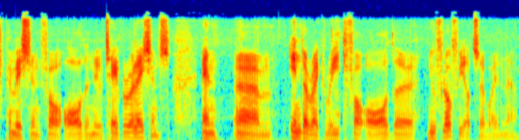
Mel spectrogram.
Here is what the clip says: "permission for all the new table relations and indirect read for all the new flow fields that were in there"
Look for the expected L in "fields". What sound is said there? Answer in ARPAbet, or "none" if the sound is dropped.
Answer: none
